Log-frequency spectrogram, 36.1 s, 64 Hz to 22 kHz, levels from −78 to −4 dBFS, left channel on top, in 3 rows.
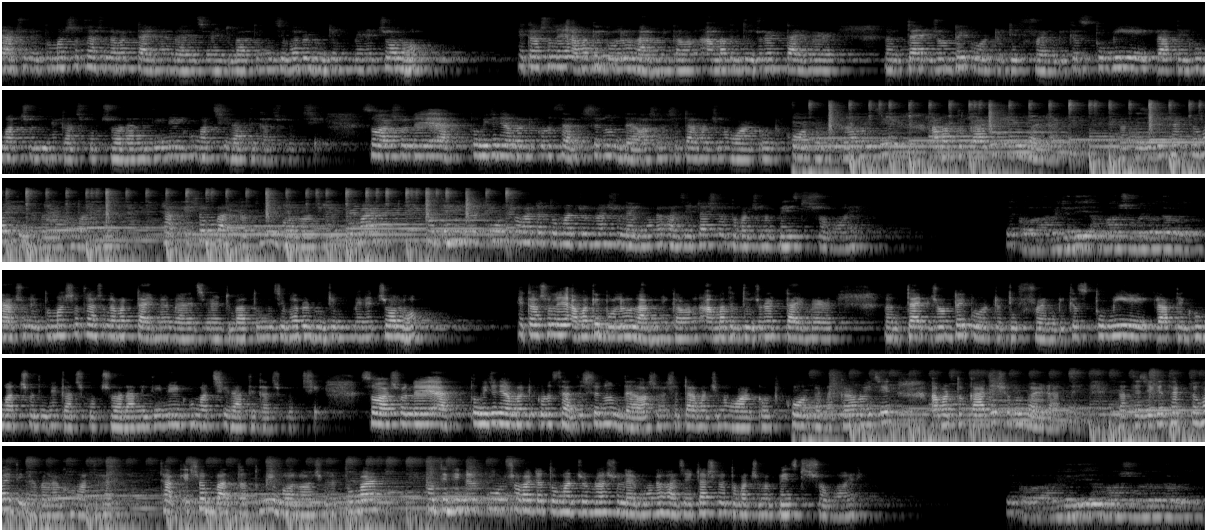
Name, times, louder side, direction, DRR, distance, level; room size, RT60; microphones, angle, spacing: voice 1, 0.0-4.2 5.2-25.2 25.6-28.0 28.3-32.7, right 4 dB, 55° right, 9 dB, 0.4 m, -33 dB
sound 1, 19.9-29.2, left 2 dB, 80° left, 0.7 m, -35 dB
voice 2, 34.1-35.9, right 1 dB, 35° left, -6 dB, 1.0 m, -36 dB
7.2 x 4.3 x 4.1 m, 1.3 s
head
